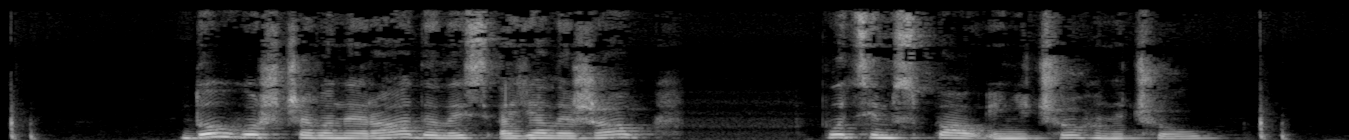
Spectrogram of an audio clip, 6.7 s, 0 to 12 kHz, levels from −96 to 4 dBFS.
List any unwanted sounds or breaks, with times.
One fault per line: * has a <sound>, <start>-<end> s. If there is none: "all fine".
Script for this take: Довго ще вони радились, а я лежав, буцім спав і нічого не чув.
all fine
